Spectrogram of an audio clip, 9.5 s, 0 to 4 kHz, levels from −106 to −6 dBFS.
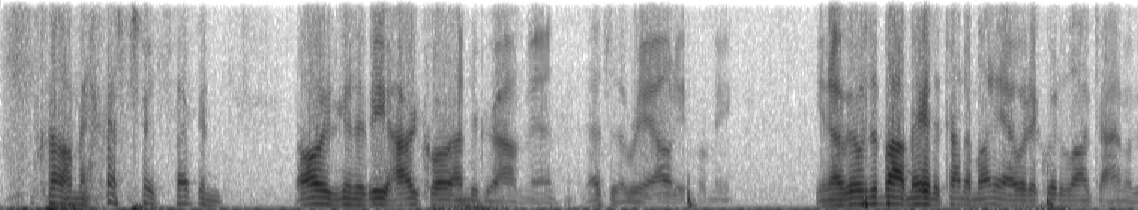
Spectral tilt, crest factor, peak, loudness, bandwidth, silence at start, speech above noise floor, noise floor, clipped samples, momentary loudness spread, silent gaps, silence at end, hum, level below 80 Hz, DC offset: -11 dB/octave; 22 dB; -8 dBFS; -28 LUFS; 4 kHz; 0 s; 26 dB; -54 dBFS; under 0.1%; 18 LU; none; 0 s; none; -42 dBFS; 0.7%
